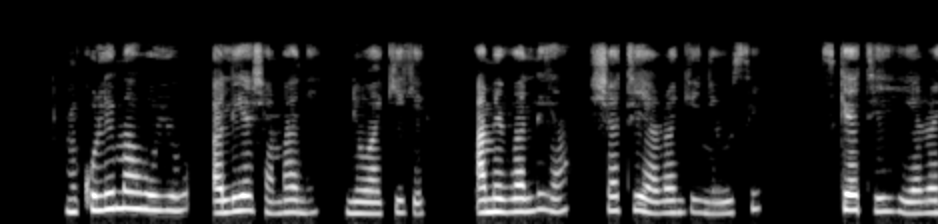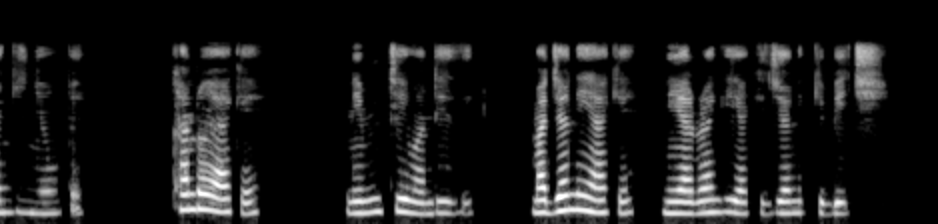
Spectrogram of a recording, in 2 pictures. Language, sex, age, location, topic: Swahili, female, 18-24, Kisii, agriculture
